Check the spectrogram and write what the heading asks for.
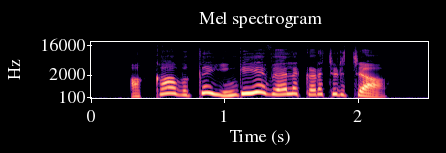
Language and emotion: Tamil, surprised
